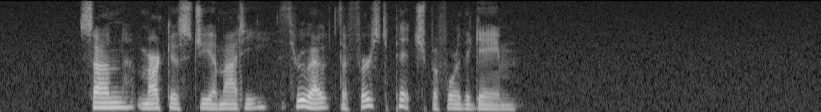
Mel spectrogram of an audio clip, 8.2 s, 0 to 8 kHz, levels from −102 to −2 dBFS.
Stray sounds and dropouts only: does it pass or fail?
pass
